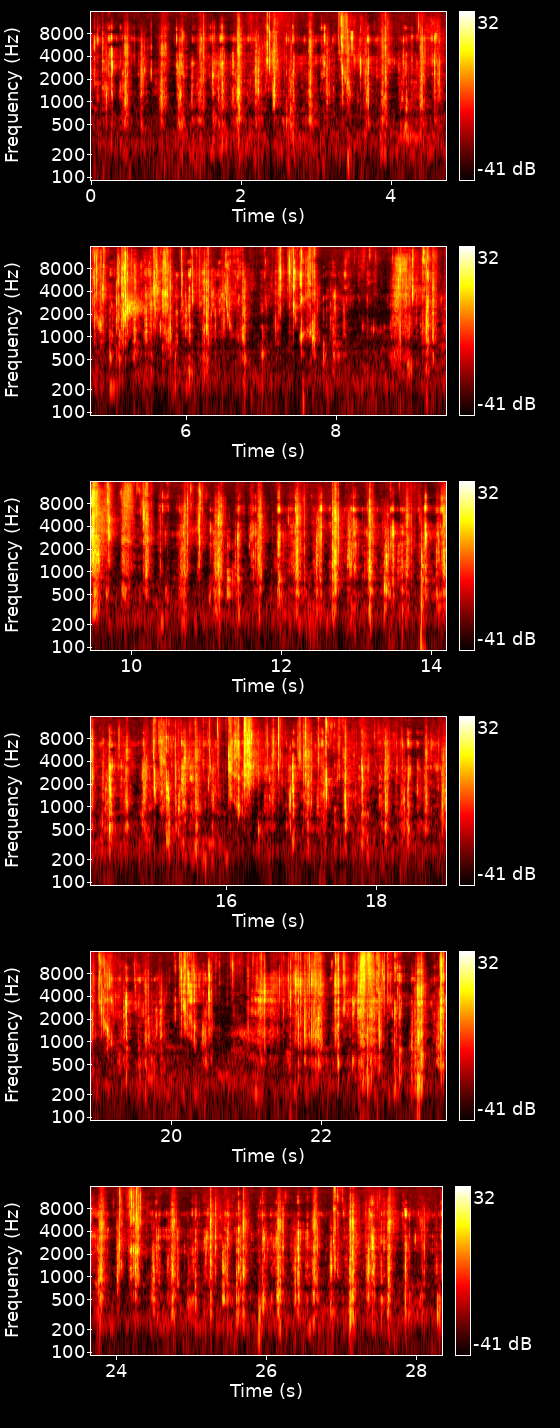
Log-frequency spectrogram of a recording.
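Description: Close-up chewing and crunching of butter-fried shrimp heads, shells and all: a dense run of crisp crackles with a couple of brief pauses.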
